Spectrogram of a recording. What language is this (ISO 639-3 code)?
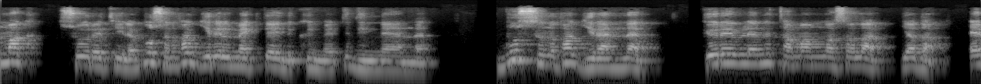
tur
